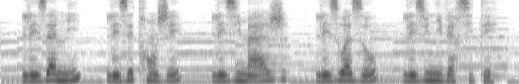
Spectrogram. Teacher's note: S is pronounced as Z when followed by a word beginning with a vowel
